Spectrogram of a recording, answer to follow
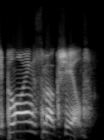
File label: throwing smoke, professional fem; vo; Counter Strike Model Pack; CS:GO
